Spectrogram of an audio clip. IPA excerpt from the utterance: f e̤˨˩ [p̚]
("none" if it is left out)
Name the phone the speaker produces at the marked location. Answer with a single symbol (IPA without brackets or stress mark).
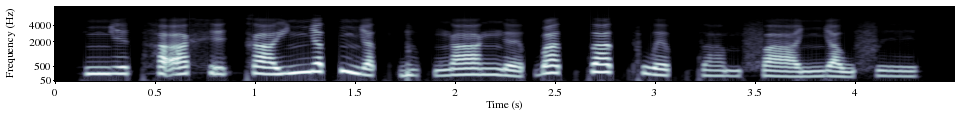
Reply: none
